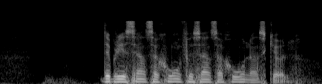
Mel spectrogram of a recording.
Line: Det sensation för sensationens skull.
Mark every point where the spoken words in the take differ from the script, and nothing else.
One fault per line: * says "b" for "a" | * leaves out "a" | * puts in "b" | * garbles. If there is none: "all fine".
* puts in "blir"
